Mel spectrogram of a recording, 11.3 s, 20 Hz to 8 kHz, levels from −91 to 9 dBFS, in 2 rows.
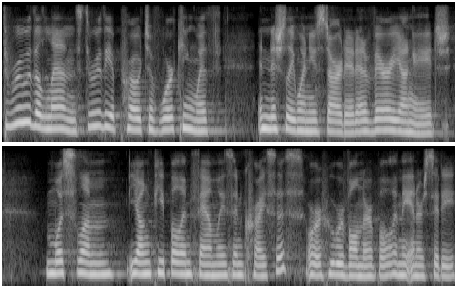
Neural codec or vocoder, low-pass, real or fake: none; 7.2 kHz; real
